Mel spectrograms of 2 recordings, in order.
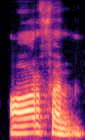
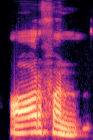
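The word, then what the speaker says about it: orphan: और ठीक है ना पी एच का उच्चारण फ हो गया और ए का उच्चारण आ की मात्रा और एन से न ऑर्फन क्या पढ़ेंगे इसको ऑर्फन ऑर्फन मीन क्या होता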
